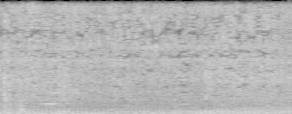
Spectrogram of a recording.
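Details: Loud, steady roar of a passing motorcycle and road traffic on a street, with low rumbling engine noise throughout and no animal voice audible.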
